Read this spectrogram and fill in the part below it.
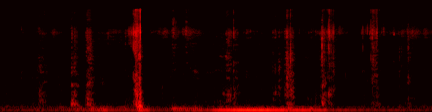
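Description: Hands rub and brush against a mushroom's cap close by.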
